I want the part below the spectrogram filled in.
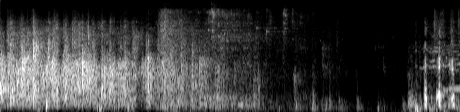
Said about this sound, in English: please join me in giving a big hand of applause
